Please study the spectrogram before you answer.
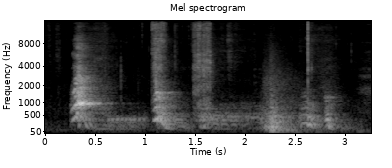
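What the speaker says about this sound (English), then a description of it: "my dogs are relentless" Dogs at home bark in several sharp, close bursts, loud at first and then a little quieter, with short pauses between barks and no talking.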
